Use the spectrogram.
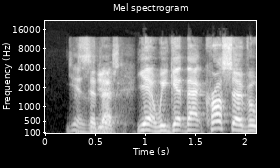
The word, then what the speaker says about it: Zdarsky: Zdarsky.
